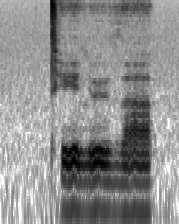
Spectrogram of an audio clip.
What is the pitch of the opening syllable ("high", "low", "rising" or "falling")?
high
